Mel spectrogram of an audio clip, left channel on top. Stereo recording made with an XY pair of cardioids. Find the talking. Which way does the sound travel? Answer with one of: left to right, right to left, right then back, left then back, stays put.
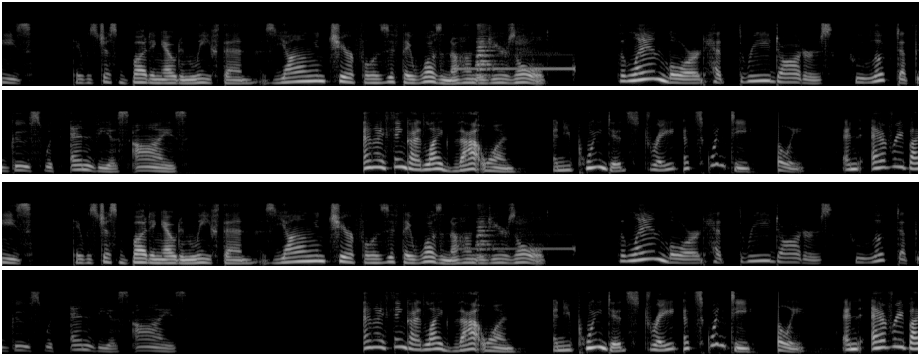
left then back.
